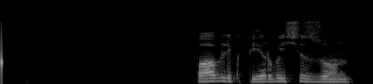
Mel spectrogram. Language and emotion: Russian, neutral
